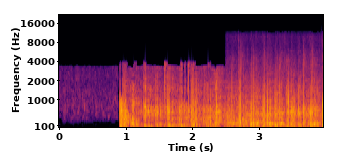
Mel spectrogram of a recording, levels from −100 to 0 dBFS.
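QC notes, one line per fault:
0.0 to 2.5 s, adaptive stream starting at a low bitrate: nothing reaches above 3.8 kHz and codec artefacts are stronger, consistent with a very low-rate AAC rendition of about 16 kbit/s. At 2.5 s the player switches to a higher rate, near 96 kbit/s, restoring treble abruptly without any gap.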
